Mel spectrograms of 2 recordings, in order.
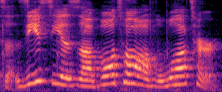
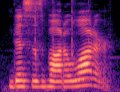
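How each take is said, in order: First: The sentence sounds accented, with altered sounds. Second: The sentence sounds natural, with standard sounds. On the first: The speaker calls it wrong. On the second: The speaker calls it right.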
